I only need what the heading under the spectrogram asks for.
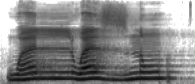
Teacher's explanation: karena ada alif lam menghadapi huruf qamariah yaitu wau dibacanya jelas izhar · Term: alif lam qamariah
